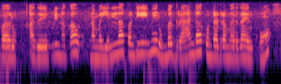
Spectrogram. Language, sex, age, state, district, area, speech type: Tamil, female, 18-30, Tamil Nadu, Mayiladuthurai, rural, spontaneous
